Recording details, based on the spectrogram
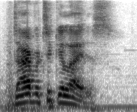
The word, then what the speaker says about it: diverticulitis: Diverticulitis.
